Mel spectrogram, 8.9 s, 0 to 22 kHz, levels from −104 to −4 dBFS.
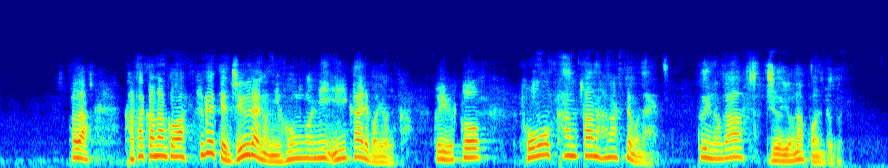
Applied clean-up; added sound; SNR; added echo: neural mask model Resemble Enhance denoiser.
